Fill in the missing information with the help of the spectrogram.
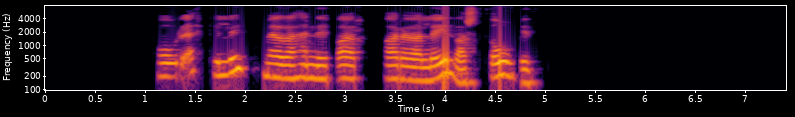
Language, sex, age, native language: Icelandic, female, 50-59, Icelandic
